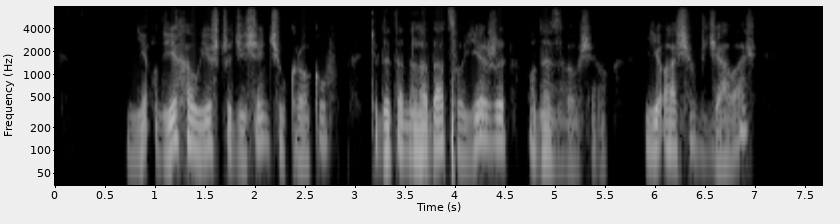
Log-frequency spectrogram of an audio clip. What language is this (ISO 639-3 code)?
pol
